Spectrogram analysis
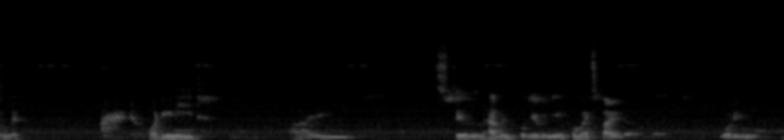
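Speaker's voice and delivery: voice kept down, soft and confiding. Playing a story scene, answering someone who needs something, in a lowered voice. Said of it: "I lower my voice".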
